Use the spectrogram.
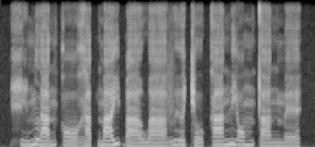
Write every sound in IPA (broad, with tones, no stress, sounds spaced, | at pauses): h i˨˩˦ m l a˨˩˦ n k ɔ˨˩ ɣ a˨˩ t̚ m a˧˥ j ɓ aː˨˩ w aː˨˩ v ɨ˧ ə̯ c o˨˩˦ k a˧˥ n j ɔ˧ m t̪ a˧ n m ɛ˨˩˦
